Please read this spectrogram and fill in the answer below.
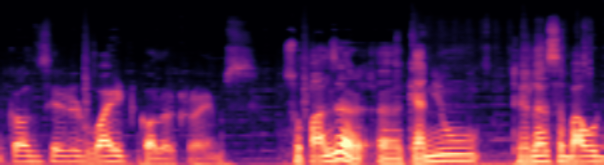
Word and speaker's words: Palzer: Sir, Palzer. Palzer. Yes, sir. Okay. Chewang is good pronunciation?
